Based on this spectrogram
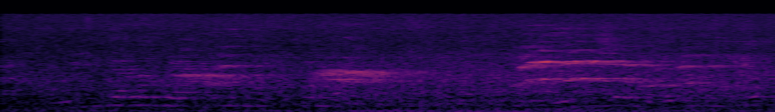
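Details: Yellow-billed babbler, known locally as poothankiri, giving a few drawn-out, harsh nasal calls, the last one higher and stronger, over a steady low background rumble.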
